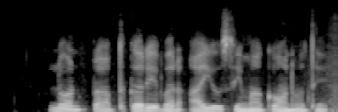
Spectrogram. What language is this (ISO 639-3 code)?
hne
